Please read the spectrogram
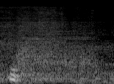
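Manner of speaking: ordinary talk, nothing marked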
